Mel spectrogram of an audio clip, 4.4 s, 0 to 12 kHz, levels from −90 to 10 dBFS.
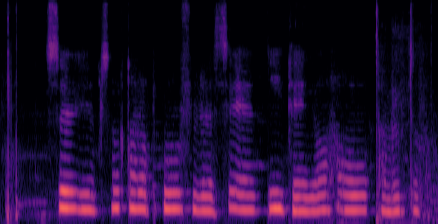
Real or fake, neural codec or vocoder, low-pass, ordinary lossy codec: fake; codec, 24 kHz, 0.9 kbps, WavTokenizer, medium music audio release; none; none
